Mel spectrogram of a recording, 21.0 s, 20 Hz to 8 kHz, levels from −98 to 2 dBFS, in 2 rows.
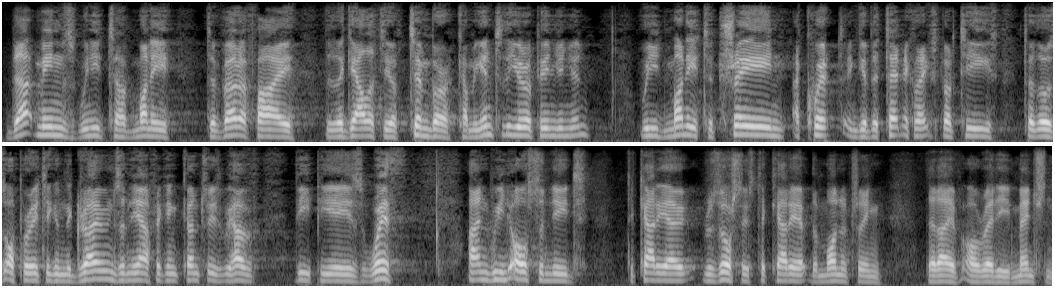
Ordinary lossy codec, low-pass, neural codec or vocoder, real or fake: Opus, 24 kbps; 7.2 kHz; autoencoder, 48 kHz, 128 numbers a frame, DAC-VAE, trained on Japanese speech; fake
